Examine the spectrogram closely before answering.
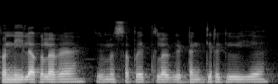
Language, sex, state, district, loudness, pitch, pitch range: Hindi, male, Uttar Pradesh, Shamli, -18 LUFS, 120 Hz, 115-120 Hz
